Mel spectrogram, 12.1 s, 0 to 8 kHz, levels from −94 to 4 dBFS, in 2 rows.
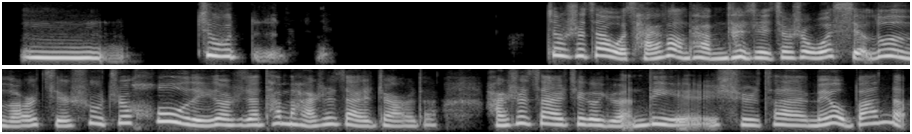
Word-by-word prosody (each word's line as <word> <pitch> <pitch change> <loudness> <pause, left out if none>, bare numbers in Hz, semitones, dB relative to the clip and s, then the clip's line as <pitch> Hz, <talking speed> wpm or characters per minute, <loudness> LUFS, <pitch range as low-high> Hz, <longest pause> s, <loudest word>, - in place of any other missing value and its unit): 嗯， 245 -2 +2 0.4
就 320 -4 +2
的 270 - -17 0.2
嗯。 - - -22 1.4
就 335 -2 +2
是 315 +1 0
在 330 -1 +2
我 240 -7 +5
采 210 +1 -1
访 315 -5 +2
他 235 -2 +1
们 215 - 0
的 265 +3 +3
这 240 0 +1
就 250 +4 0
是 255 +1 +1
我 245 +4 +3
写 275 - -1
论 290 -3 +1
文 190 - -2
儿 220 +3 0
结 210 -4 -3
束 275 +5 -4
之 315 +4 -2
后 355 -4 +2
的 220 - +5
一 210 - +1
段 245 -2 +2
时 230 - -6
间， 240 0 0
他 300 +3 -3
们 265 -2 0
还 195 - -1
是 265 +6 -2
在 225 -6 -1
这 215 +3 -4
儿 200 0 -4
的， 235 +3 -11 0.3
还 220 - -1
是 295 +5 -1
在 265 -2 +1
这 255 +1 -2
个 235 - +4
原 210 +2 -1
地， 245 -2 -1
是 240 -2 -3
在 230 -1 -1
没 220 +4 0
有 295 -1 +3
搬 280 +10 -1
的。 - - -2
245 Hz, 255 characters per minute, -22 LUFS, 225-275 Hz, 1.4 s, 我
